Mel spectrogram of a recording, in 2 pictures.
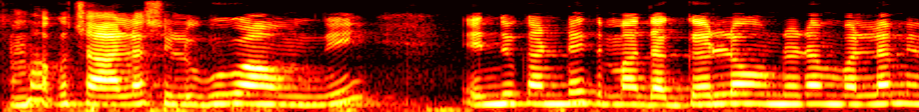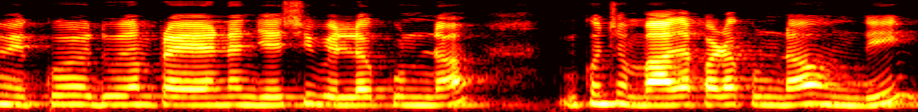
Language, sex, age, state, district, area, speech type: Telugu, female, 18-30, Andhra Pradesh, Srikakulam, urban, spontaneous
